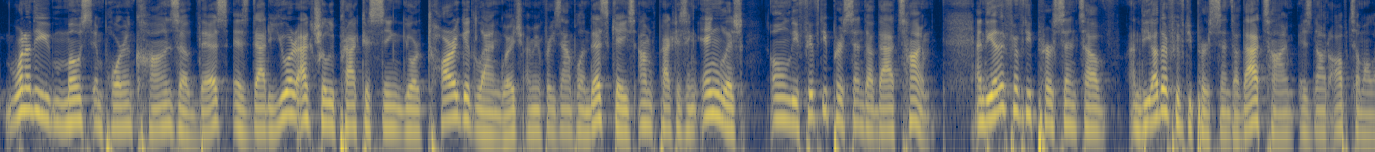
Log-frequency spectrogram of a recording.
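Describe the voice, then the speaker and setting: Earnest man explaining. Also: mid-range voice. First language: Persian. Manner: earnest, repeats and restarts phrases while explaining. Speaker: language-learning vlogger. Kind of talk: casual tutorial monologue.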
